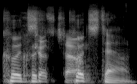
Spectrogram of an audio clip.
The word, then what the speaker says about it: Kutztown: Somebody told me it's pronounced like the word could. – Like could. – It is pronounced like that. – Kutztown.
